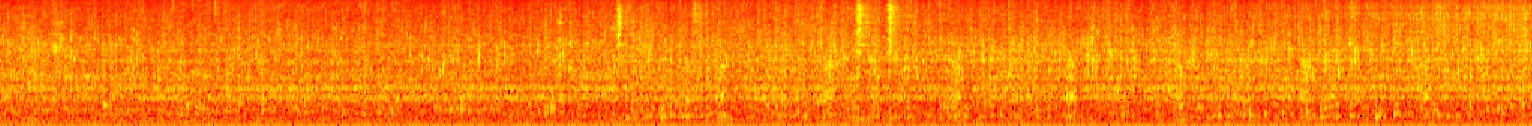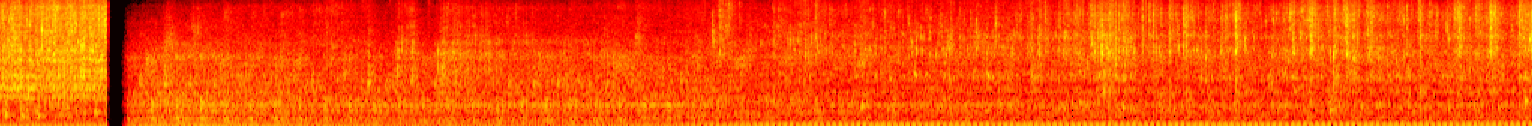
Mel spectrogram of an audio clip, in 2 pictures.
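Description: Water pouring out of a rainwater downpipe and splashing into a drainage gully, first onto its metal grate, then straight into the open gully: a flow test of the rainwater drains. About halfway through, the sound cuts out for an instant, and afterwards the water sounds duller.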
